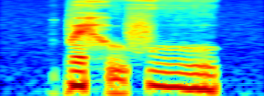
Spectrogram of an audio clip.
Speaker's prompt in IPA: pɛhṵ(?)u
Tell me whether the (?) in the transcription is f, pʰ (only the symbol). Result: f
